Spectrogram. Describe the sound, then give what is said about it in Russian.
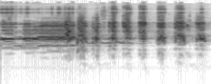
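A hen cackles after laying an egg: a loud, held squawk breaks into a rhythmic run of sharp, repeated clucks. “Чего это она так раскричалась? Яйцо снесла и хвалится.”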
